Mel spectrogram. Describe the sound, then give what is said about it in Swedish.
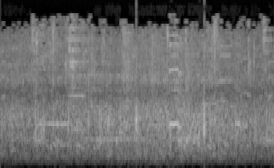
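A subway train rumbling steadily across a bridge on the stretch between Slussen and Gamla stan, a dense broad roar with faint metallic clicks and a brief squeal, continuous throughout. “Sträckan mellan Slussen och Gamla stan över en bro till exempel, så klingar det annorlunda om tåget.”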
